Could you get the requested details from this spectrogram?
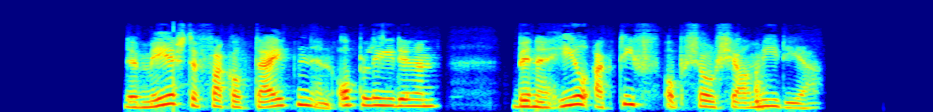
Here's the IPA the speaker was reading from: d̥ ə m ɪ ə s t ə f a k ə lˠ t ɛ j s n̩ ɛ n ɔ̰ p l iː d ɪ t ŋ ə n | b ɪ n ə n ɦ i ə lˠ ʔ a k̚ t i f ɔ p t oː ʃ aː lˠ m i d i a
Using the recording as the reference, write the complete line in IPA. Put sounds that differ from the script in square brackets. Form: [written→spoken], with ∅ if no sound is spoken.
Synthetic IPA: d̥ ə m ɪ ə s t ə f a k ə lˠ t ɛ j [s→t] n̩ ɛ n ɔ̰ p l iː d ɪ [t→∅] ŋ ə n | b ɪ n ə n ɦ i ə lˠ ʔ a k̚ t i f ɔ p [t→s] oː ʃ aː lˠ m i d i a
